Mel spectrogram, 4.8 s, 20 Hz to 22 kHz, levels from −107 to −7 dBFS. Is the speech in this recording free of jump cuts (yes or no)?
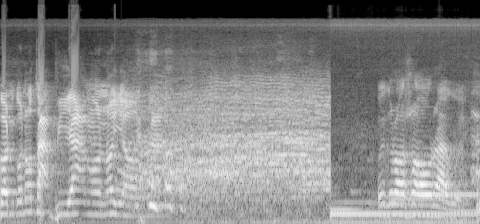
no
